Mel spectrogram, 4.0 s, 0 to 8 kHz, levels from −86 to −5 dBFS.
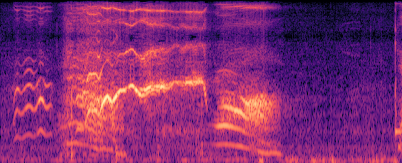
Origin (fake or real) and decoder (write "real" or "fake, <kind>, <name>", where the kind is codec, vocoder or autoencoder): real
